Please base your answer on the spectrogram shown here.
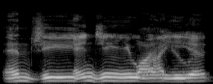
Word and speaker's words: Nguyen: McCoy, another guy named Alex Ocha, and George Nguyen. How you pronounce it, Chris? It's a Vietnamese name. Nguyen.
